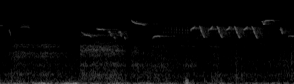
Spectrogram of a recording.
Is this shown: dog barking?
no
